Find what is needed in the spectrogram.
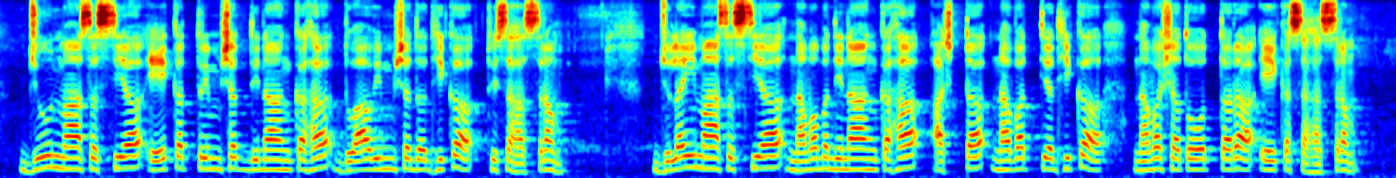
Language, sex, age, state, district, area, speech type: Sanskrit, male, 30-45, Karnataka, Uttara Kannada, rural, spontaneous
